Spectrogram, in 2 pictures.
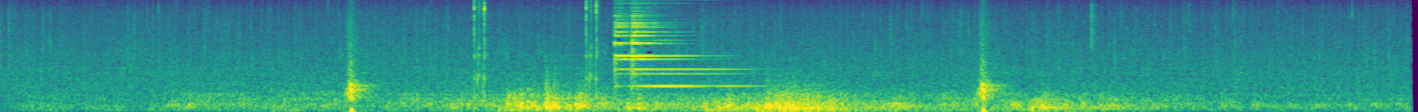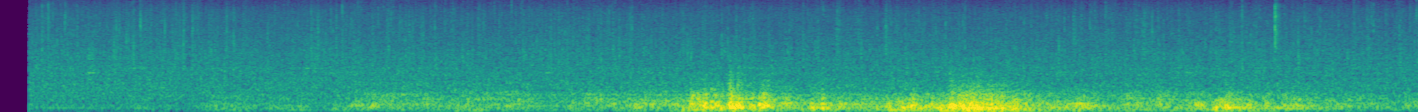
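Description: Steady rain with a roll of thunder about five seconds in and another about twenty seconds in. A few sharp clicks and a brief bell-like ring come with the first roll.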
